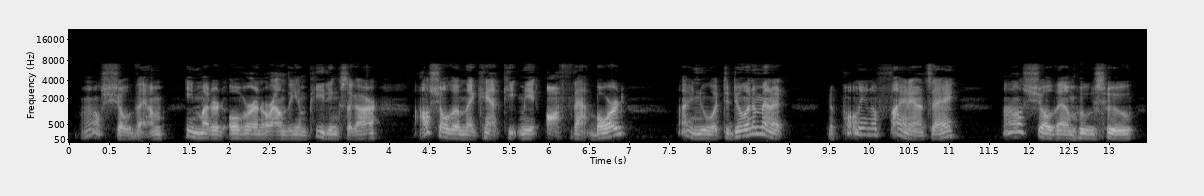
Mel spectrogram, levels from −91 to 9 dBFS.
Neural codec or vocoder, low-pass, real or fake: none; 7.2 kHz; real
